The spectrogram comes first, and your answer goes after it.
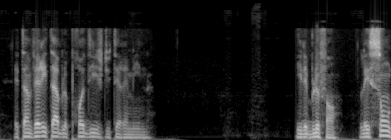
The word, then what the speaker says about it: thérémine: Avec le Divine Ensemble, un grand ensemble de musique classique, qui met à l'honneur le thérémine. Si vous ne connaissez pas le thérémine, allez voir ce que c'est. Ça s'écrit theremin.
